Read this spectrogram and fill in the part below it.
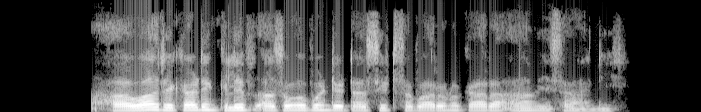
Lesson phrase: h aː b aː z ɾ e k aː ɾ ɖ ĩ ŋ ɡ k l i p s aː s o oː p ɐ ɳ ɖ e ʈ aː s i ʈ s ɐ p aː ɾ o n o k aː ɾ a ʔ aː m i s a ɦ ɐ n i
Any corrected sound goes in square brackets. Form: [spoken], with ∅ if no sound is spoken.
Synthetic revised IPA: h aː [w] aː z ɾ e k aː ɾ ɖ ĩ ŋ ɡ k l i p s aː s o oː p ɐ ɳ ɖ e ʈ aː s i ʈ s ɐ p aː ɾ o n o k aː ɾ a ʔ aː m i s a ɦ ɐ n i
